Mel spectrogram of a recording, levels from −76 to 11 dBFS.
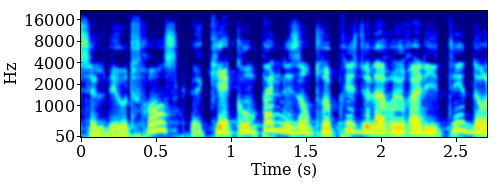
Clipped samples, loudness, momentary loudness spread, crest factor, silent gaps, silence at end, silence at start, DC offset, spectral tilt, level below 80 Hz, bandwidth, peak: under 0.1%; -21 LUFS; 6 LU; 16 dB; none; 0 s; 0 s; under 0.1%; -5 dB/octave; -42 dBFS; 19 kHz; -4 dBFS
